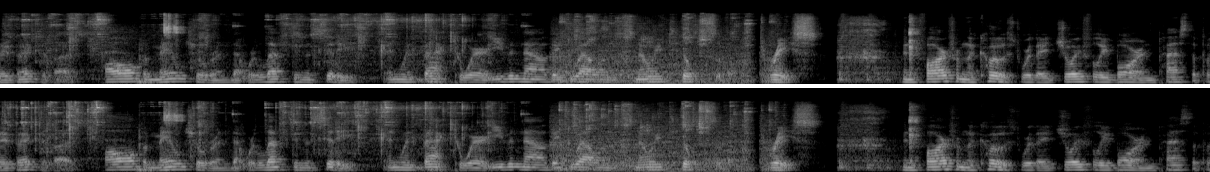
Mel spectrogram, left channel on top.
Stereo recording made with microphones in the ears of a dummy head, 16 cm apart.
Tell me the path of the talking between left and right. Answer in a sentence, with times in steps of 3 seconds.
You can hear the talking on the right from 0 s, in the centre from 6 s and on the left from 9 s.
